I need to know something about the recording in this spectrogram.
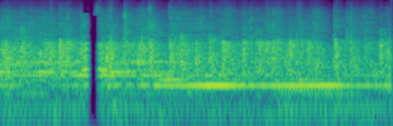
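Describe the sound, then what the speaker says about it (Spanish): A Spanish-speaking church congregation gives a loud round of applause with dense, continuous clapping, a short drop near the start and a steady tone underneath. "dale un aplauso fuerte al Señor"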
